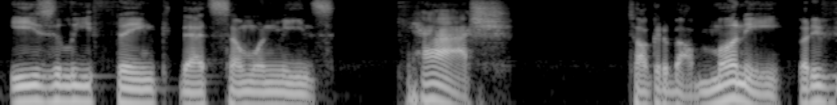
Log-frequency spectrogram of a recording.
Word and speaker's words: cache: But the correct pronunciation, as I just said, would be cash.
